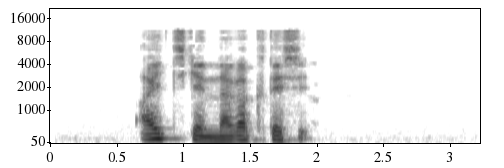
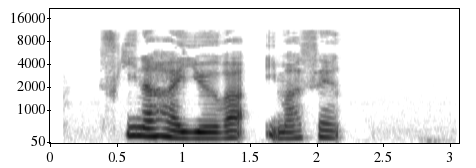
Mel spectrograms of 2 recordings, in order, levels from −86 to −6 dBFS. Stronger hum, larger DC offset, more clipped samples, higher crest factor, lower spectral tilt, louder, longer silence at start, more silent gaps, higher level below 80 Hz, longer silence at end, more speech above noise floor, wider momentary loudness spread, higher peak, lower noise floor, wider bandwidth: neither; neither; neither; about the same, 20 dB vs 16 dB; second, -5 dB/octave vs -6.5 dB/octave; second, -28 LUFS vs -20 LUFS; first, 0.65 s vs 0.4 s; neither; first, -64 dBFS vs -70 dBFS; first, 1.3 s vs 0.9 s; about the same, 51 dB vs 52 dB; second, 5 LU vs 12 LU; second, -12 dBFS vs -6 dBFS; first, -78 dBFS vs -72 dBFS; about the same, 11.5 kHz vs 11.5 kHz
